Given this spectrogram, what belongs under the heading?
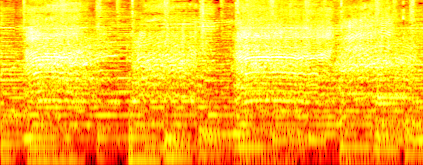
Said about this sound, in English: That is what sheep say.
